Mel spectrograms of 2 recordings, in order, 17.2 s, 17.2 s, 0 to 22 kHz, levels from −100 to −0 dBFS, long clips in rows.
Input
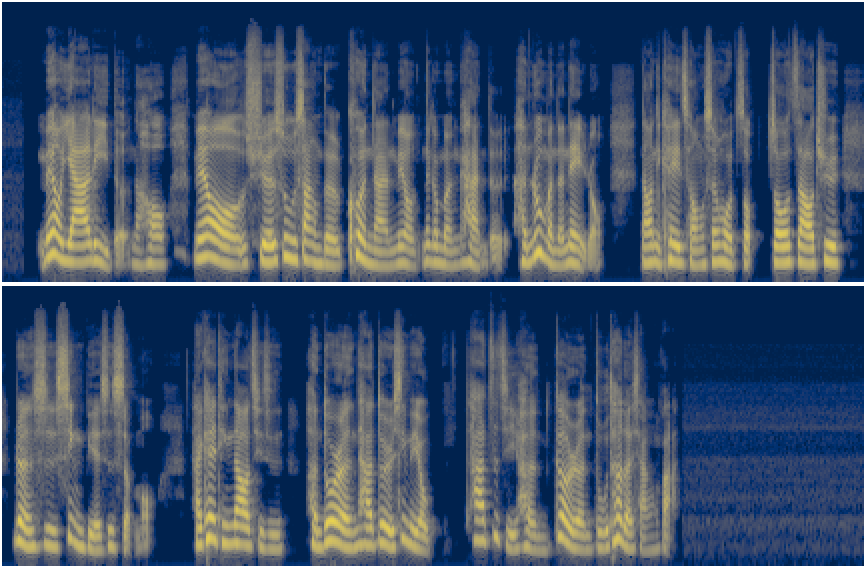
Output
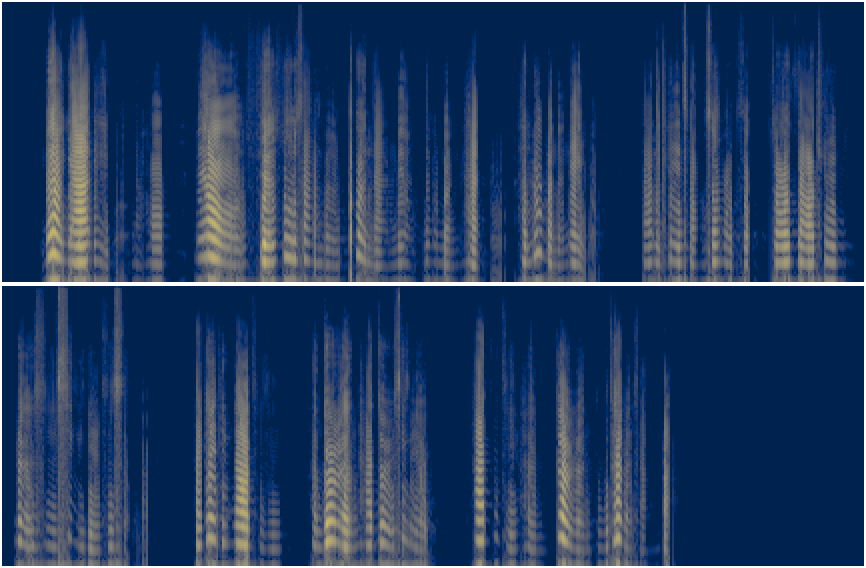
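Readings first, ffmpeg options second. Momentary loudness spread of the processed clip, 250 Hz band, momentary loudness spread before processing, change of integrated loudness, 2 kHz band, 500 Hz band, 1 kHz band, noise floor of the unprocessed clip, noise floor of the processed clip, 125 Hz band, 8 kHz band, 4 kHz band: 23 LU, -16.5 dB, 12 LU, -12.0 dB, -9.5 dB, -16.5 dB, -12.5 dB, -71 dBFS, under -85 dBFS, -19.0 dB, -20.5 dB, -10.0 dB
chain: -af "aecho=1:1:88|176|264:0.112|0.0359|0.0115,tremolo=f=3.8:d=0.52,aeval=exprs='0.708*(cos(1*acos(clip(val(0)/0.708,-1,1)))-cos(1*PI/2))+0.224*(cos(3*acos(clip(val(0)/0.708,-1,1)))-cos(3*PI/2))+0.0251*(cos(5*acos(clip(val(0)/0.708,-1,1)))-cos(5*PI/2))+0.0224*(cos(7*acos(clip(val(0)/0.708,-1,1)))-cos(7*PI/2))+0.00708*(cos(8*acos(clip(val(0)/0.708,-1,1)))-cos(8*PI/2))':c=same,volume=-1dB"

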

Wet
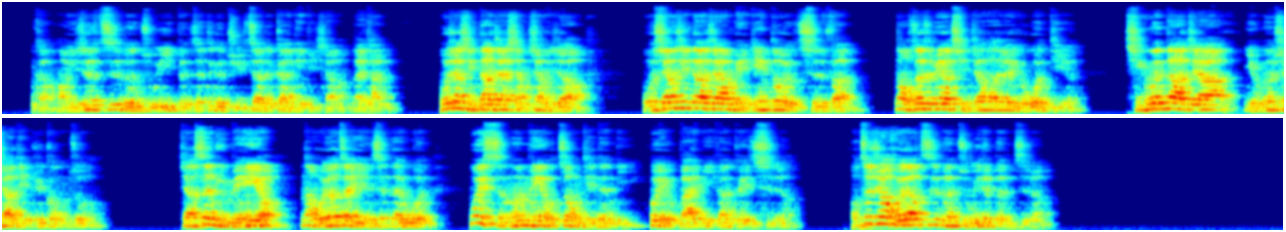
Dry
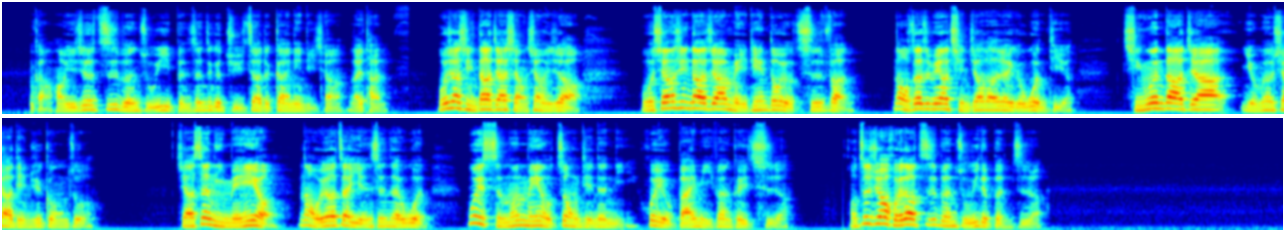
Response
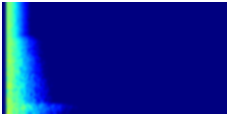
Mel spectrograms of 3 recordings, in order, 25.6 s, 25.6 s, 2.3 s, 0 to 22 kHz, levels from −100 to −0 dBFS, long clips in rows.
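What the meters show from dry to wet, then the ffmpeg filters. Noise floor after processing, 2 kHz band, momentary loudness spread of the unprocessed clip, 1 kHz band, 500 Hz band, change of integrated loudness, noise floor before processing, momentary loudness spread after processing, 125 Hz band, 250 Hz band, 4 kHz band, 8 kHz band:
-84 dBFS, +4.5 dB, 17 LU, +3.5 dB, +4.0 dB, +4.5 dB, -70 dBFS, 16 LU, +7.5 dB, +6.5 dB, +3.0 dB, +0.5 dB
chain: -filter_complex "[0:a]agate=range=-21dB:threshold=-45dB:ratio=16:detection=peak[a];[1:a]atrim=start_sample=2205,afade=t=out:st=0.2:d=0.01,atrim=end_sample=9261[b];[a][b]afir=irnorm=-1:irlink=0,volume=-6.5dB"

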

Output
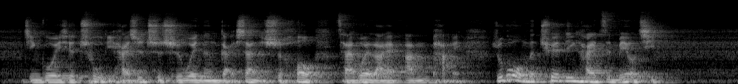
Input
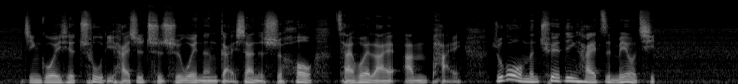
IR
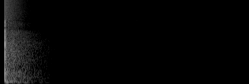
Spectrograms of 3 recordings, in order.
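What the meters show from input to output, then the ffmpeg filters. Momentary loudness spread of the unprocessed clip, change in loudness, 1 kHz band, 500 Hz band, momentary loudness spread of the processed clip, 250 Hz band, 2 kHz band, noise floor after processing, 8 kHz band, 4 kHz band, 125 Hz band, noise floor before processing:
7 LU, +7.5 dB, +3.5 dB, +7.0 dB, 8 LU, +8.0 dB, +8.5 dB, -49 dBFS, -0.5 dB, +4.0 dB, +9.0 dB, -57 dBFS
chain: -filter_complex "[1:a]atrim=start_sample=2205[a];[0:a][a]afir=irnorm=-1:irlink=0,volume=-9dB"

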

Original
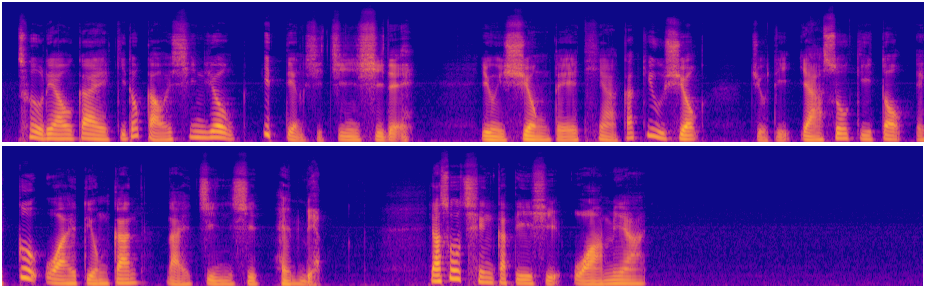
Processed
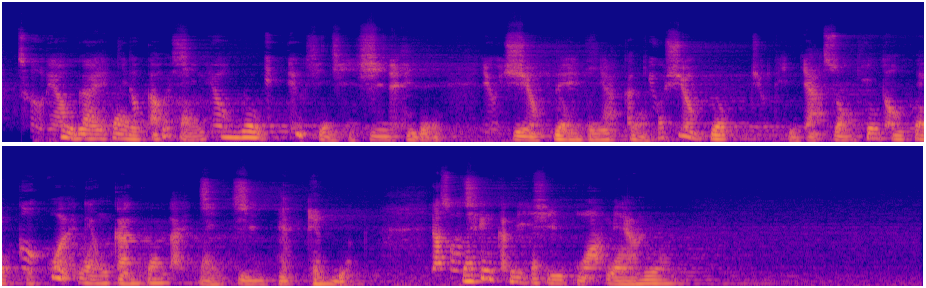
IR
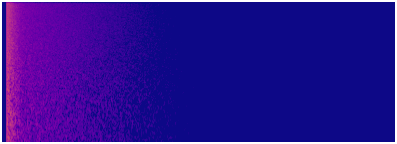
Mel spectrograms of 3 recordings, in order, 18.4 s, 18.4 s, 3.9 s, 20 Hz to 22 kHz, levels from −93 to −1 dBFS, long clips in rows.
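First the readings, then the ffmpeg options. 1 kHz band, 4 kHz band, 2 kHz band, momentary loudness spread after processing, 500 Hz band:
-10.0 dB, -9.5 dB, -8.5 dB, 14 LU, -9.5 dB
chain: -filter_complex "[0:a]acompressor=mode=upward:threshold=-34dB:ratio=2.5,flanger=delay=15.5:depth=3.5:speed=0.62,acrossover=split=630[a][b];[a]adelay=310[c];[c][b]amix=inputs=2:normalize=0,asplit=2[d][e];[1:a]atrim=start_sample=2205[f];[e][f]afir=irnorm=-1:irlink=0,volume=-6dB[g];[d][g]amix=inputs=2:normalize=0,adynamicsmooth=sensitivity=1:basefreq=6.6k,volume=-8dB"

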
